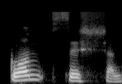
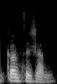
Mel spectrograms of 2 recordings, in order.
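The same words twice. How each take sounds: First: "কনসেশন" slowly, syllable by syllable; distorted spelling pronunciation. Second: Said in the usual way. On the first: Shown as a demonstration. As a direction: stretch "কনসেশন" into separate syllables. ("কনসেশন" ধীরে, ভেঙে ভেঙে উচ্চারণ) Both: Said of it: "বিকৃত উচ্চারণ করবেন".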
